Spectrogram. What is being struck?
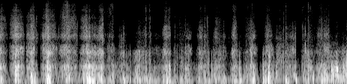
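Natural cork wine corks with a bamboo pick.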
